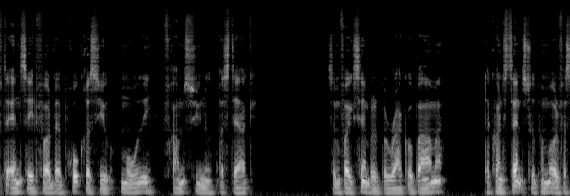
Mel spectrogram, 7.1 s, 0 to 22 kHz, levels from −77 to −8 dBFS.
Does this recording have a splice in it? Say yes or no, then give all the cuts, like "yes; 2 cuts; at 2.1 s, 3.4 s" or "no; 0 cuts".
no; 0 cuts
